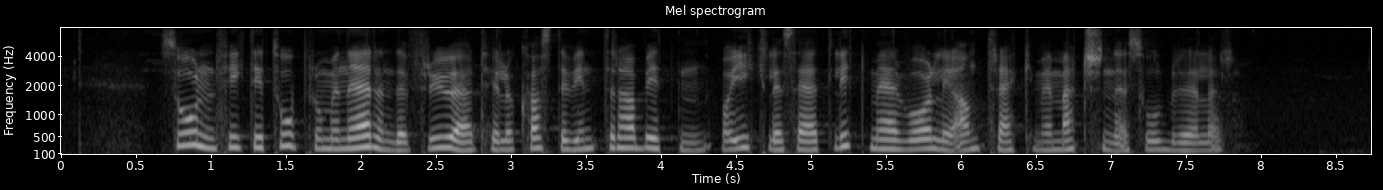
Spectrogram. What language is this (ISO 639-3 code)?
nor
